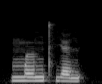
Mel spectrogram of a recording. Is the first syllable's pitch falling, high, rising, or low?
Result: high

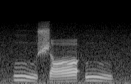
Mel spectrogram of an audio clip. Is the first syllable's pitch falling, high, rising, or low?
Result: falling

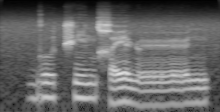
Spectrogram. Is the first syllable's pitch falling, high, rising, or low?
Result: high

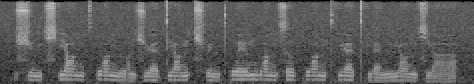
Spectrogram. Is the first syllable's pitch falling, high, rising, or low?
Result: low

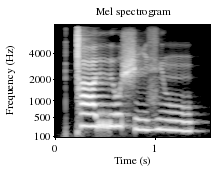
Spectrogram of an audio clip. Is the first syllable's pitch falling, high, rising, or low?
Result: high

